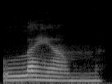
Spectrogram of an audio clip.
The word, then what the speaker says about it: lamb: word we'll do is lamb L A the first sounds O A please write your a the correct way magic C up and touch down and bump M and the B is silent if you want to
